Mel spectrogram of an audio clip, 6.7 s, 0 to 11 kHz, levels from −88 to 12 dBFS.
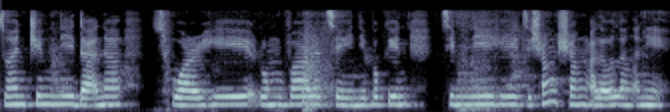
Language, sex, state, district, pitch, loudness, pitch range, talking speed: Mizo, female, Mizoram, Aizawl, 235 Hz, -17 LUFS, 225-240 Hz, 180 wpm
